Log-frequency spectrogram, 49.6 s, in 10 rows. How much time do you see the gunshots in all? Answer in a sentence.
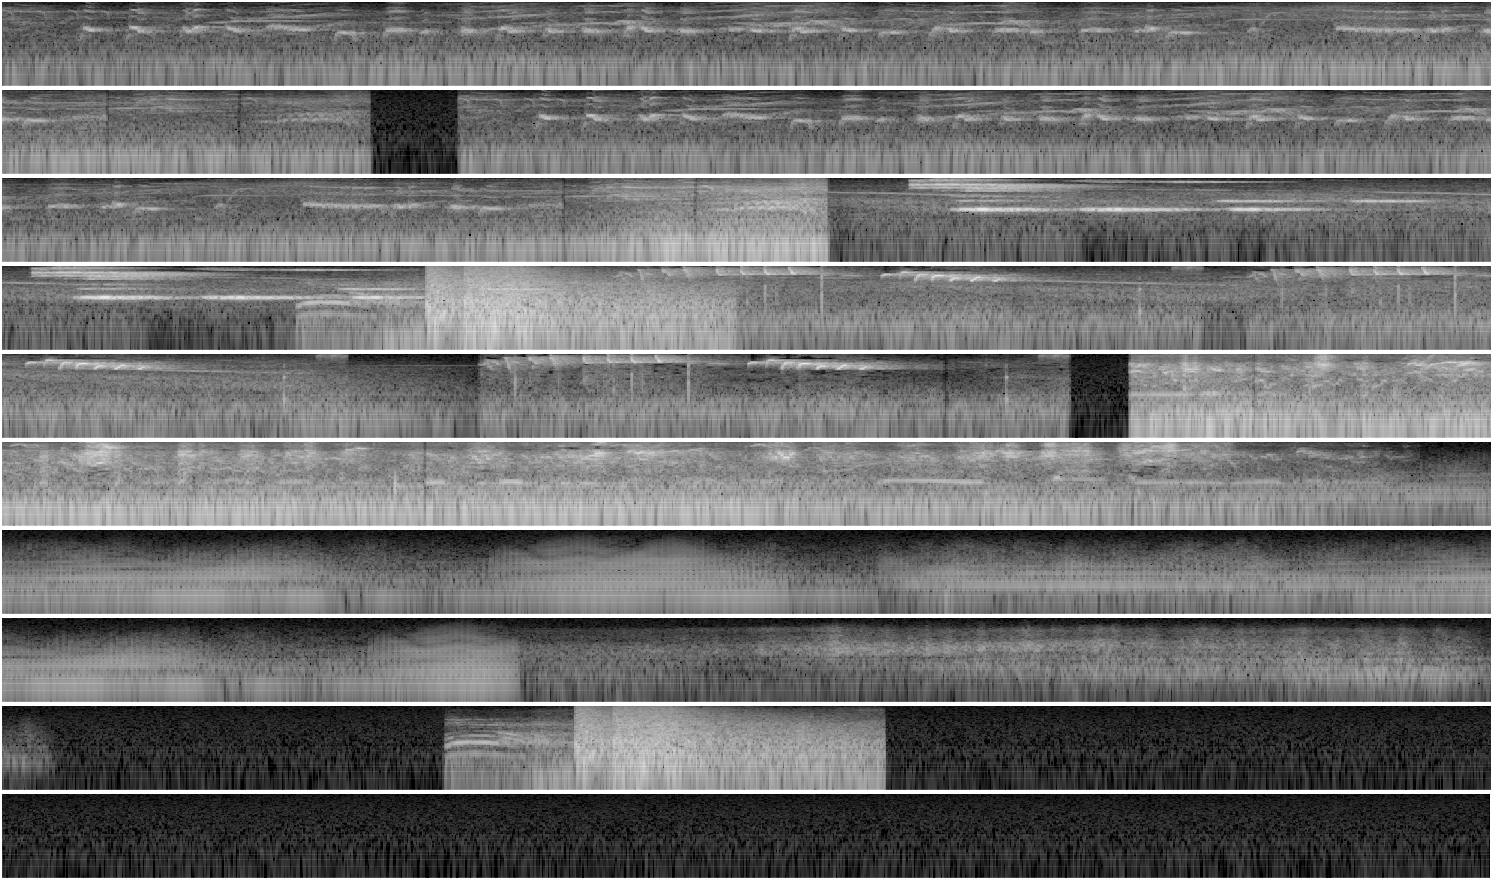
You can hear the gunshots for 3 seconds altogether.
